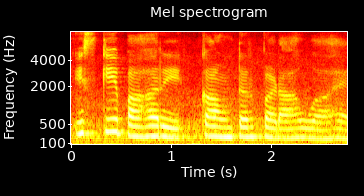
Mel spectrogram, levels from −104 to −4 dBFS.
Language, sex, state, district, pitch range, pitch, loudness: Hindi, female, Punjab, Fazilka, 200-235 Hz, 215 Hz, -14 LUFS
